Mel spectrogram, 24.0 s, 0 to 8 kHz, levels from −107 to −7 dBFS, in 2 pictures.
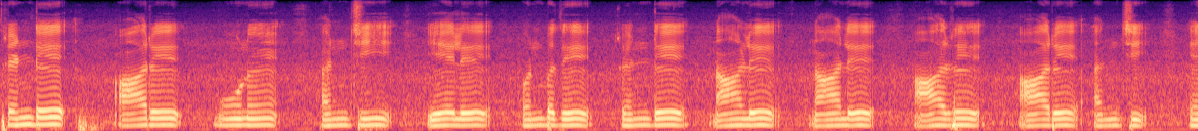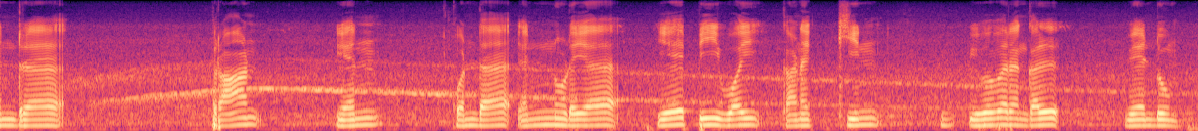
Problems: none marked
